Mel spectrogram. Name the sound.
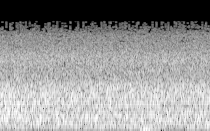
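heavy rain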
